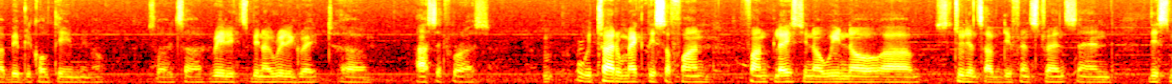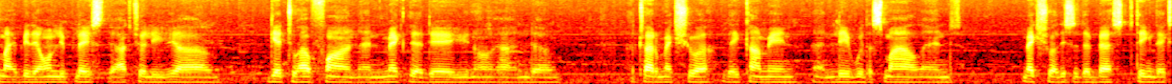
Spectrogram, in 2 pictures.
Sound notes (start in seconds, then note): none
